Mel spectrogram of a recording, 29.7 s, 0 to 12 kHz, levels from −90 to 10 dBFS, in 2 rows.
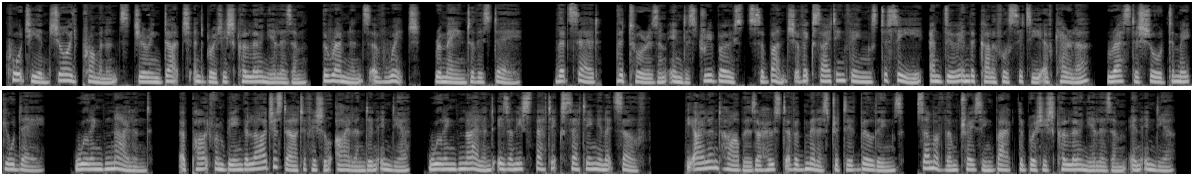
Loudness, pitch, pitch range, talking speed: -23 LUFS, 195 Hz, 180-215 Hz, 160 wpm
